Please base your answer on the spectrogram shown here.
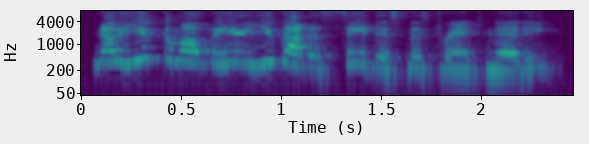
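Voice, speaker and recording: An eager young schoolboy, insistent and wide-eyed, his voice pitched high above the storyteller's own and carrying a husky edge, as a man puts him on mid-story. The boy pushes hard to be heard. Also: very fast. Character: excited curious young schoolboy.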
